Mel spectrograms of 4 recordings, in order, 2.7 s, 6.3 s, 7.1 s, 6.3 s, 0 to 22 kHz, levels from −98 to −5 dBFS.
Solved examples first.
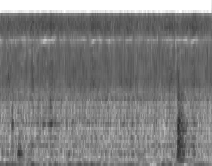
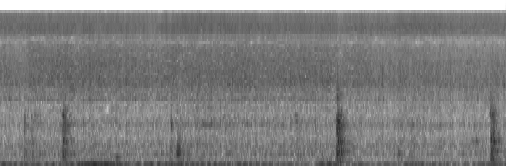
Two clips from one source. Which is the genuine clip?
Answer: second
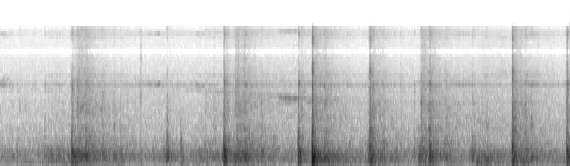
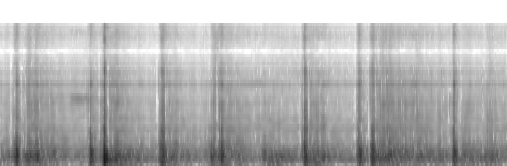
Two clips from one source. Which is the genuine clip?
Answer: first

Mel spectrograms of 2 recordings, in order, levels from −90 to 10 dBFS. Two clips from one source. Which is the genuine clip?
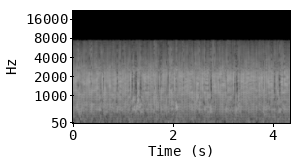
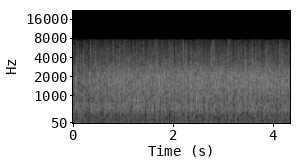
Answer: second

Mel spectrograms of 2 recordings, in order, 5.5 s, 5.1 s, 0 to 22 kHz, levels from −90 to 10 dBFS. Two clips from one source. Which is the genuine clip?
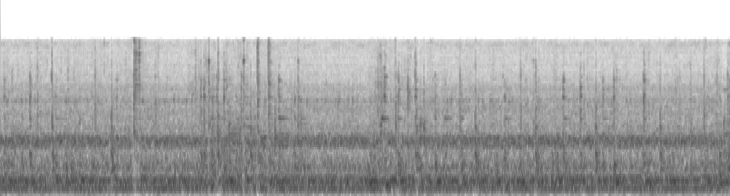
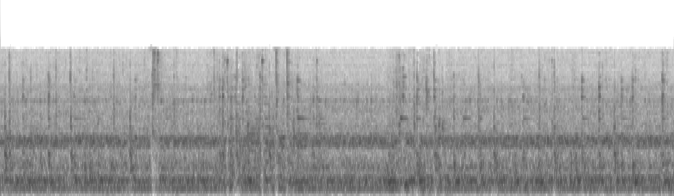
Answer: second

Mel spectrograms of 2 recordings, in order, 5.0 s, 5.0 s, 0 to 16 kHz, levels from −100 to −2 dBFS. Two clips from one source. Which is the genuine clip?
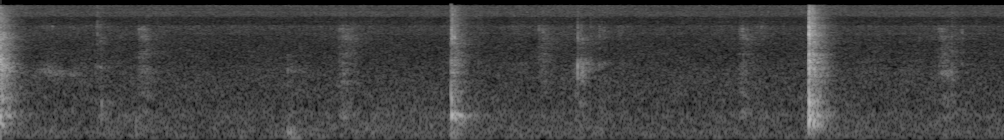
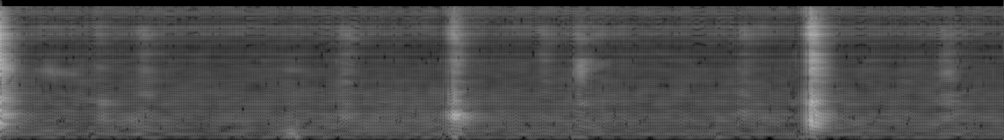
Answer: first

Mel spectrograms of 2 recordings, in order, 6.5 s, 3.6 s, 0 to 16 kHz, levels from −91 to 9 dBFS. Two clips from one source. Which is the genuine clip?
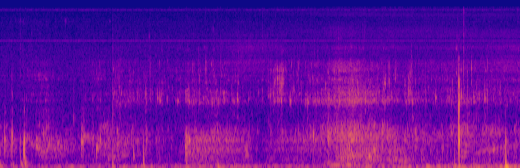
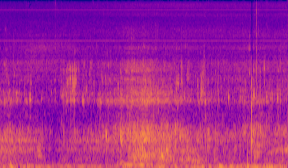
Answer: second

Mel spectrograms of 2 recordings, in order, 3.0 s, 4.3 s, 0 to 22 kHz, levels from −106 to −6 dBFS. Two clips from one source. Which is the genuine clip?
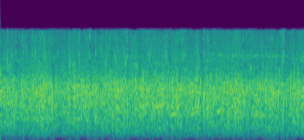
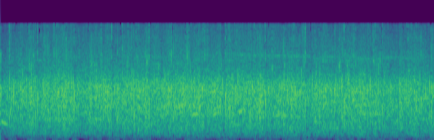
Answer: second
